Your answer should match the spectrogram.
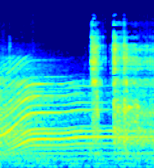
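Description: A single slide-guitar note that glides upward in pitch and then is held, dying away about a second and a half in.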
